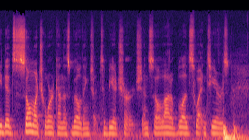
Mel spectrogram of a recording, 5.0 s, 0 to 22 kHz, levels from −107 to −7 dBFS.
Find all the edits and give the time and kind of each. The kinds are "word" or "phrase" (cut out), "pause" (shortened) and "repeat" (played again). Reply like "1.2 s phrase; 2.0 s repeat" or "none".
1.9 s word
